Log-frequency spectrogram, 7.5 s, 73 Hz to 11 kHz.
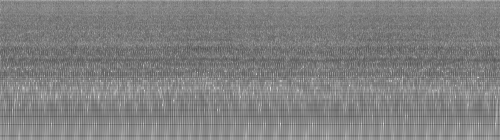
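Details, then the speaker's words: Honeywell HW2000i 2000-watt inverter generator, circa 2002, hard starter, under a 1500-watt load: steady, even hum at constant speed, no surging or hunting; hertz and voltage rock solid, runs well. "once it's running it runs very well it has no issues handling a 1500 watt load the Herz and the voltage are rock solid"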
